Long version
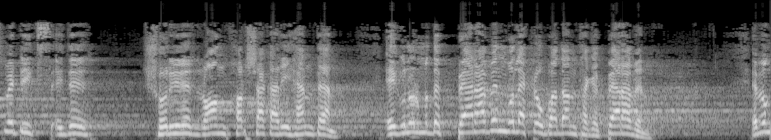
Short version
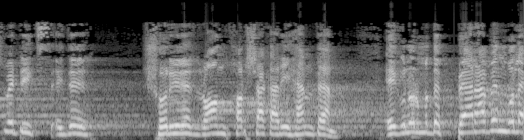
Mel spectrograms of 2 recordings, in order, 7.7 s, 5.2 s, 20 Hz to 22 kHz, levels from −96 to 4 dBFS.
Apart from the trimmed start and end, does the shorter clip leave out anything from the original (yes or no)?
no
